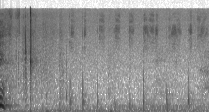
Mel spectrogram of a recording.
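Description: Marker pen writing on a whiteboard: short, faint taps and strokes of the tip as numbers are written, with a sharper click about half a second in.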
